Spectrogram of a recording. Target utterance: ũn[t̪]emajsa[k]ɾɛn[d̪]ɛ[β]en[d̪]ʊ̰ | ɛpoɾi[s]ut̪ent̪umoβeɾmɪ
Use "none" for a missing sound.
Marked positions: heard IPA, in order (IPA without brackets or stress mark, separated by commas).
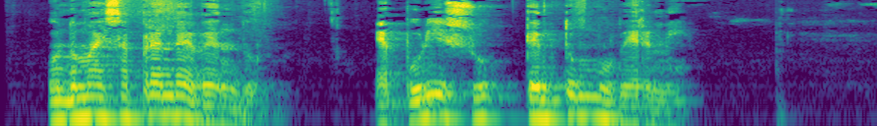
d̪, p, d̪, β, d̪, s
